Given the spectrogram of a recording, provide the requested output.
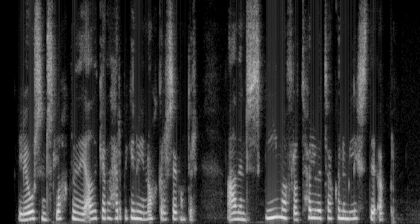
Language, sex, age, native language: Icelandic, female, 30-39, Icelandic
